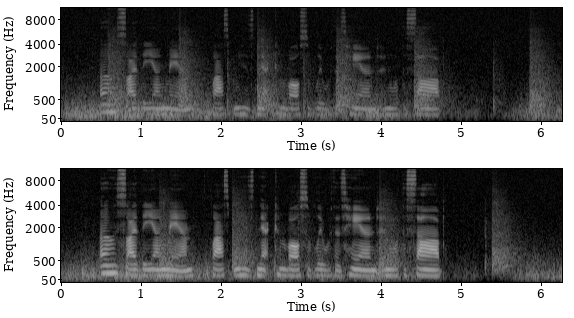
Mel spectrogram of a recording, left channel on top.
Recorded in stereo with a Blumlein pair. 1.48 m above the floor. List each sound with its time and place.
0.5 s a woman speaking: 70° right; by 4.8 s 65° right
